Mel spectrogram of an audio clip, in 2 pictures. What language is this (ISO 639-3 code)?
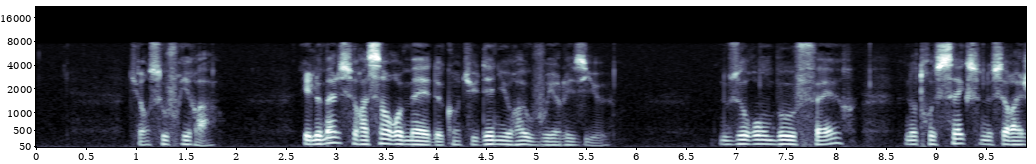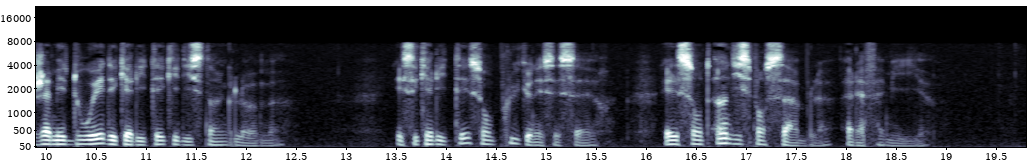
fra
